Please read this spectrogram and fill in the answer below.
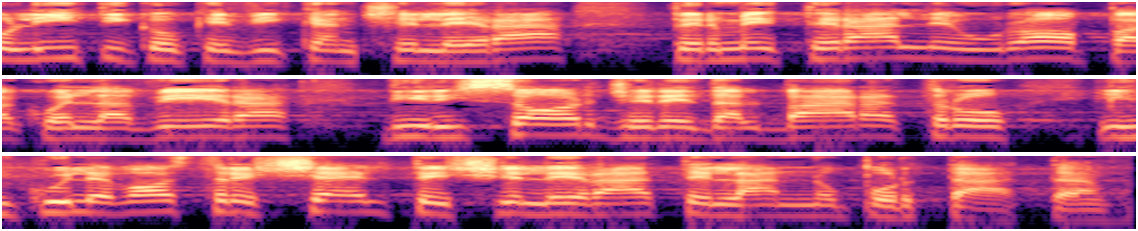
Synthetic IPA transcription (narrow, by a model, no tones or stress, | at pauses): oliːt̪ikok̟evikant͡ʃelːeɾapermet̪ːeɾalːewɾɔːpakwelːaveːɾa | d̪iɾisɔrd͡ʒeɾed̪albaːɾat̪ɾoiŋkujlevɔst̪ɾeʃɛlt̪eʃelːeɾaːt̪elanːoport̪a̰ːt̪a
